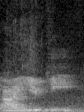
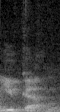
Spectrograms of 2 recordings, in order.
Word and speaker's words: Iuka: And then another one called, of course, here in Southern Indiana, we mispronounce it, but we call it Iuka, but it was Iuka, I-U-K-A.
